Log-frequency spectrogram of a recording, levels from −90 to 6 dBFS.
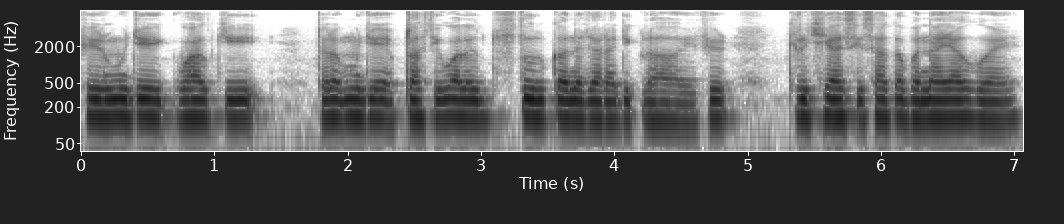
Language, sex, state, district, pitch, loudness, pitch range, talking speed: Hindi, male, Arunachal Pradesh, Lower Dibang Valley, 130 Hz, -14 LUFS, 130-135 Hz, 155 wpm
